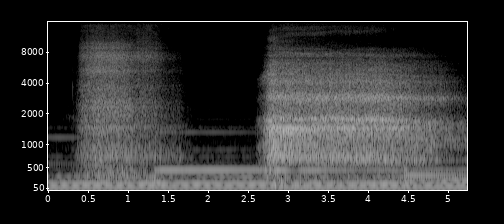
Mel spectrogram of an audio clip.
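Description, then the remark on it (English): A slow, deep inhale through the nose followed by a longer, forceful breathy exhale through the mouth, done as a relaxing 'dragon breath' exercise, fairly loud over a steady low hum. “Breathe in through your nose, filling up your belly, and then out through your mouth, pretending you are breathing fire like a dragon.”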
